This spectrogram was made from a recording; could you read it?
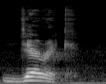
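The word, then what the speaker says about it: Derek (דרך): It's pronounced Derek, like the proper name that sometimes a man will have.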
